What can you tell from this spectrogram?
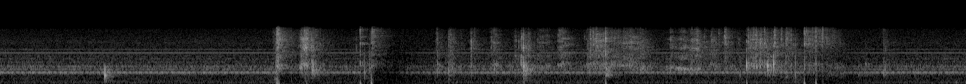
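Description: A kitten scrabbling and pouncing on a hardwood floor and rug, batting at a chopstick: a flurry of sharp clicks, taps and scuffs from about three seconds in until about eight seconds. A steady electrical hum runs underneath.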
